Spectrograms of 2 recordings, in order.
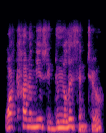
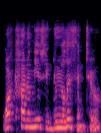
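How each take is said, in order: First: It is said in a British accent. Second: The same.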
